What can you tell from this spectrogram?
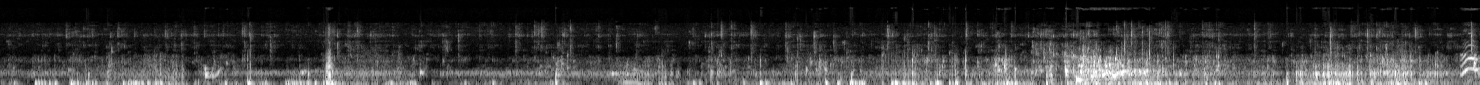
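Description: Water sloshing and gurgling close to the microphone, with a low rumble and scattered knocks; it gets louder around two-thirds of the way through.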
